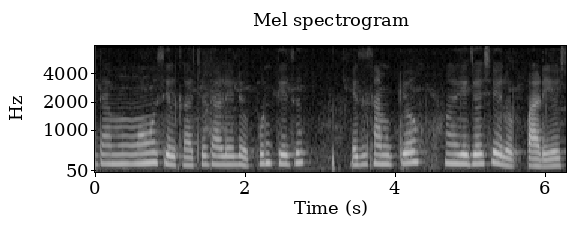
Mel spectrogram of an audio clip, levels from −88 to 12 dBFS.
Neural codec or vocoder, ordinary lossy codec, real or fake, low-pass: none; none; real; none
